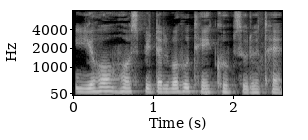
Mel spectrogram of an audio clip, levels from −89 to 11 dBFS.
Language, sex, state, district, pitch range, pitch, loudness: Hindi, male, Himachal Pradesh, Shimla, 115-125 Hz, 120 Hz, -17 LUFS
